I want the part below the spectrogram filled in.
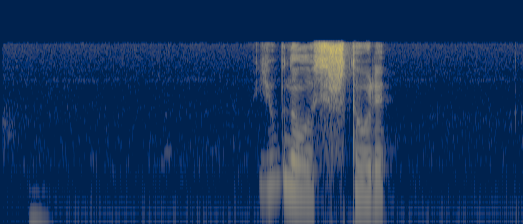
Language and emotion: Russian, angry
